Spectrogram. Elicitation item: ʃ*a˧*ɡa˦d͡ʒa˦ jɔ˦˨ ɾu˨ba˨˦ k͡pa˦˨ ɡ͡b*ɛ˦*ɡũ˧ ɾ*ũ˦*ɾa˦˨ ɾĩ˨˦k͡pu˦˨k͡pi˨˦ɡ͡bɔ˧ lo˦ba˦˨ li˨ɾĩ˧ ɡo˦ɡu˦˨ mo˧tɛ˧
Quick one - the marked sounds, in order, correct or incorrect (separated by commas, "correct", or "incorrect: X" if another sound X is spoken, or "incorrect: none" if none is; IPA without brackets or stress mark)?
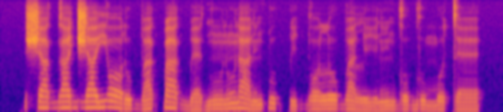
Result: correct, incorrect: ɛ˨, correct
